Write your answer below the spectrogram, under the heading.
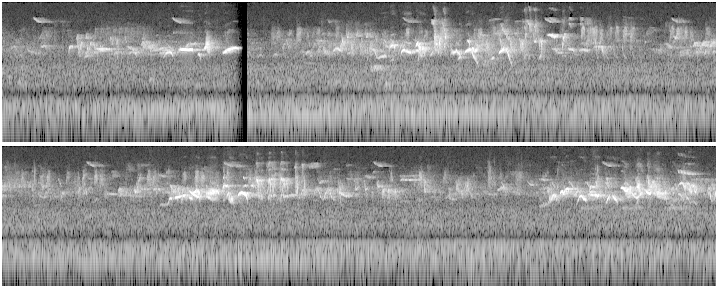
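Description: Near silence, with faint bird chirping: clusters of quick, rising and falling chirps every few seconds.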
